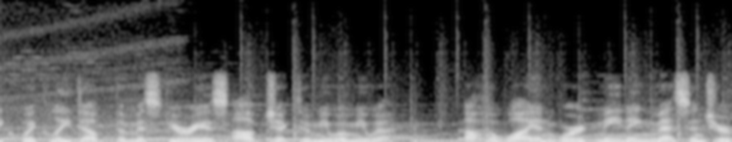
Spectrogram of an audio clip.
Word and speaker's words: Oumuamua: It was clear from the start that Oumuamua, pronounced Oumuamua, would shake up astronomy's status quo.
